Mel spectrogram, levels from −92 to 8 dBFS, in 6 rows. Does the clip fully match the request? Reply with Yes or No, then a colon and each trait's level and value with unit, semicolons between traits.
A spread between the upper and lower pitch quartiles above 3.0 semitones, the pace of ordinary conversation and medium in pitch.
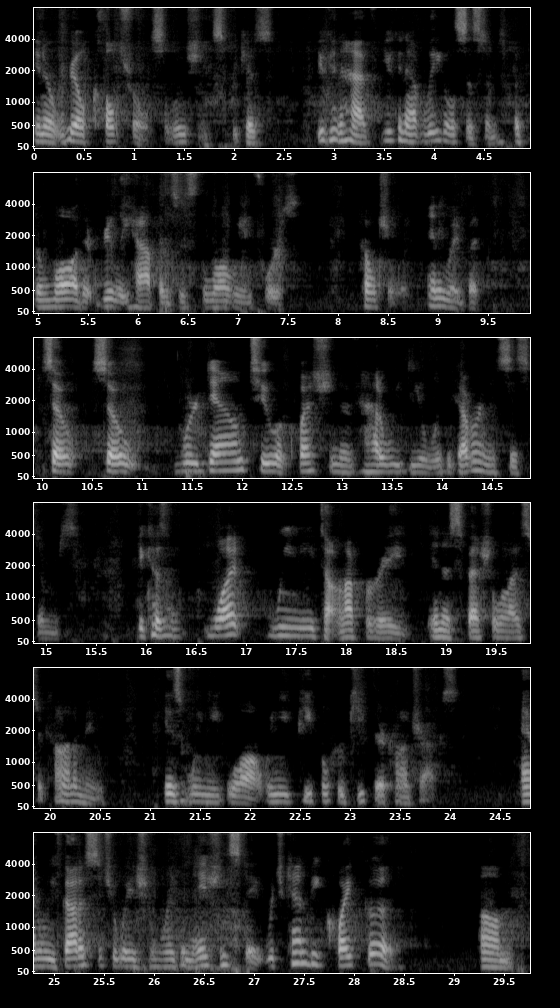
Yes: average, 3.6 semitones; average, 160 wpm; medium, 160 Hz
